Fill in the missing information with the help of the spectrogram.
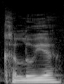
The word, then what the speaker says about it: Kaluuya: Uh, Kaluuya.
